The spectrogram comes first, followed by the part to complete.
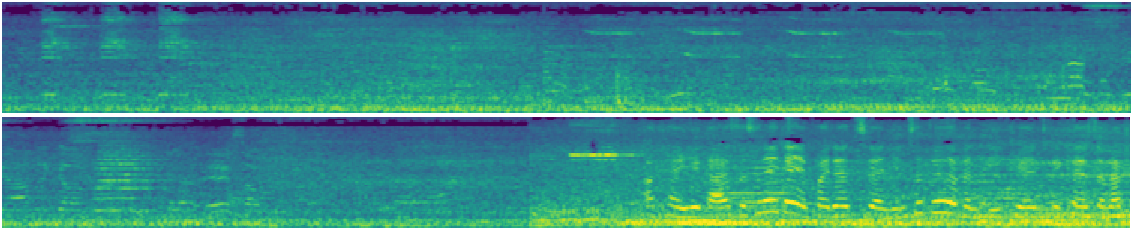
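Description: City street traffic: a steady rumble of passing motorbikes and cars, with four short high beeps in a row about a third of the way in. Near the end it gets louder, with voices close by.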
